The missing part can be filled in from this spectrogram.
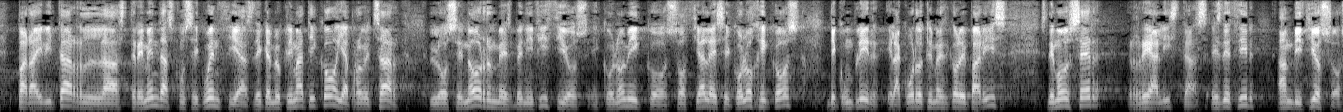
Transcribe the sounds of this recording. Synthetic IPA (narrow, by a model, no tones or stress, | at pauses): paɾaeβ̞it̪aɾlast̪ɾe̞mẽnd̪asko̞nse̞kwe̞nθja̰zðekambjo̞klimat̪iko̞iapɾo̞β̞e̞t͡ʃaɾ | lo̞se̞no̞ɾme̞zβe̞nefiθjosekonõ̞mikosːo̞θjale̞seko̞lo̞xiko̞zðe̞kumpliɾe̞lakweɾð̞oklimat̪ikolðepaɾisd̪emosːe̞ɾ | re̞alist̪a̰sezðe̞θiɾ | ambiθjo̞so̞̰s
